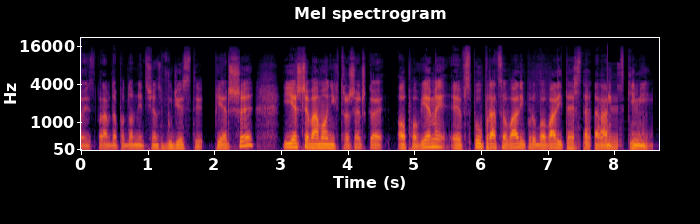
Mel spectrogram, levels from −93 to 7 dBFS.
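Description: Right after "jest prawdopodobnie", at 1.16 to 1.21 s, there's a quick glitch: damaged data in the compressed stream, so the decoder lost sync. From 7.32 s to the end the speech turns into a rigid, metallic buzz at 93.8 Hz, likely robotic sound from repeated short buffers, with roughly 11 ms chunks looped over most of that stretch. The damaged data hits again at 7.90 to 7.96 s.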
